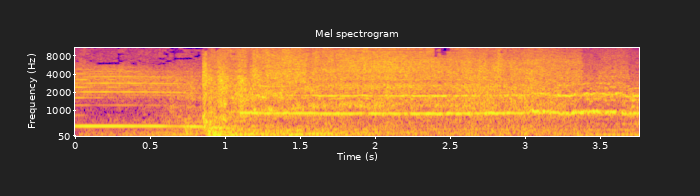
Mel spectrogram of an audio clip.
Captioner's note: tires screeching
